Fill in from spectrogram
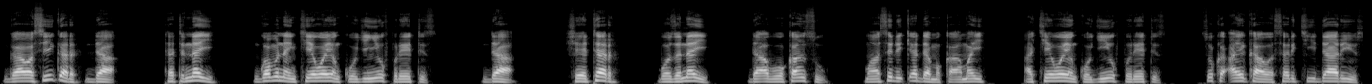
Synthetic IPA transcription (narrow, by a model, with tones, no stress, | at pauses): ɡaː˨wɐ˨siː˦kʼɐ˨rda˨ | tɐ˨tna˦˨j | ɡʷɔ˦mnɐ˨ŋkʲeː˦wɐ˦jɛ˨ŋkʷoː˨ɡʲɪ˦ɲjʊ˦ɸɾeː˦tɪ˨s | da˨ | ʃeː˨tɐ˦r | bɔ˨zɔ˨na˦˨j | da˨ʔa˨boː˨kɐ˦nsu˨ʔ | maː˨suː˦dɪ˨kʲʼɛ˦da˨mʊ˨kaː˨ma˦j | ʔa˨kʲeː˦wɐ˦jɛ˨ŋkʷoː˨ɡʲɪ˦ɲjʊ˦ɸɪ˨ɾeː˦tɪ˨s | sʊ˦ka˨ʔa˦jkaː˨wa˨sɐ˦ɾkʲiː˦daː˦ɾɪ˦jʊ˨s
